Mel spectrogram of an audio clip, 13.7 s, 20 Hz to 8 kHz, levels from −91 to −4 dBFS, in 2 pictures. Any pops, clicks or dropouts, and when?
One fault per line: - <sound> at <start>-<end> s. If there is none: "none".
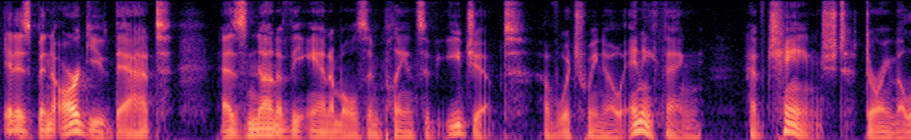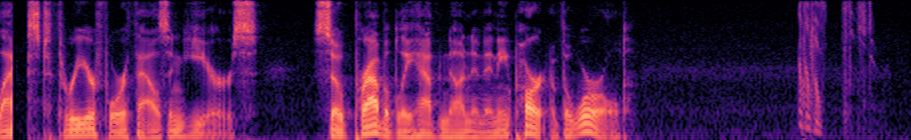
- dropout at 6.9-7.1 s
- chirp at 12.8-13.5 s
